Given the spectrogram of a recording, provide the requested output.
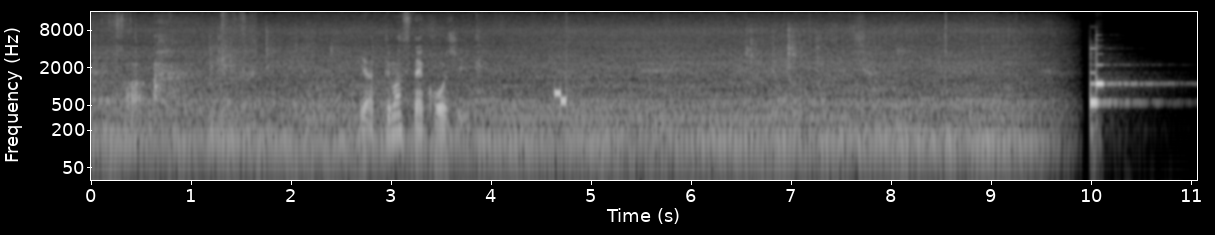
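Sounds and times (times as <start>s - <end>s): diesel engine running: 0.0s - 9.9s.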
